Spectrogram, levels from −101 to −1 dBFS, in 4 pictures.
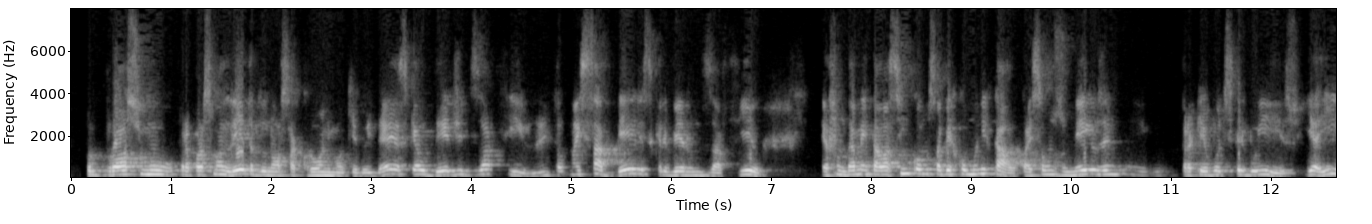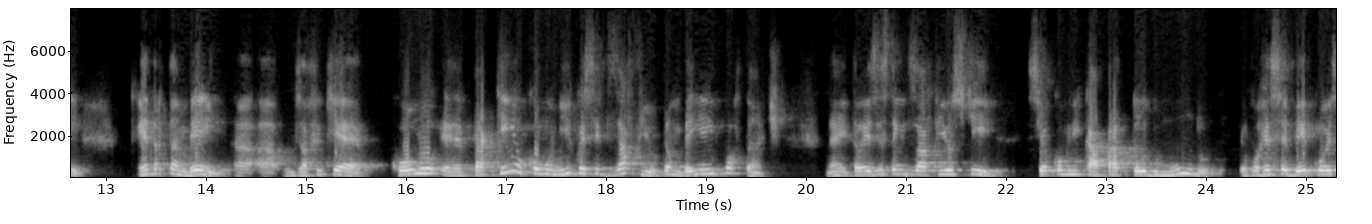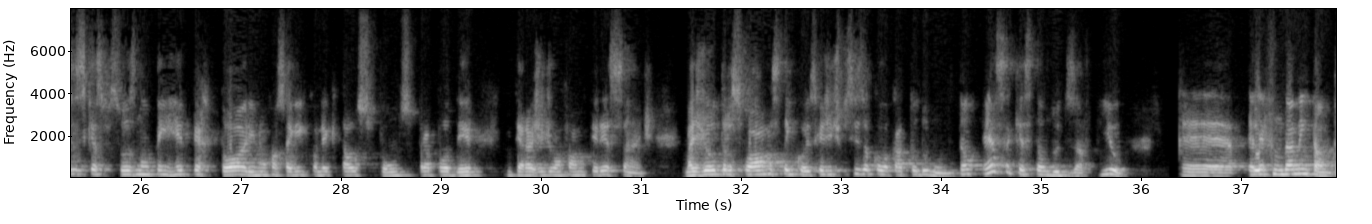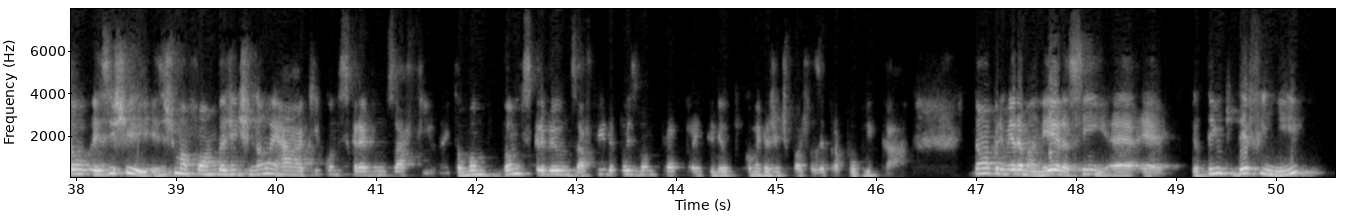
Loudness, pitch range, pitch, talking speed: -24 LUFS, 165-205 Hz, 185 Hz, 190 wpm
